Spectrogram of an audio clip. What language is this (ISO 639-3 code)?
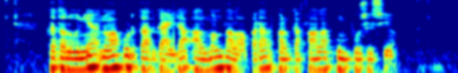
cat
